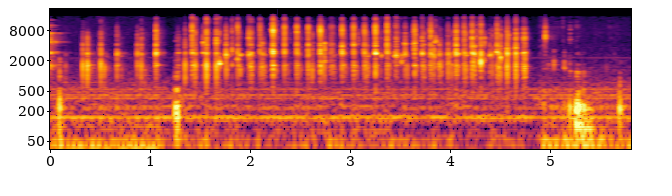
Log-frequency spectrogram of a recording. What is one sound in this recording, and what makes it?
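Chopsticks clink rapidly against a glass bowl.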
